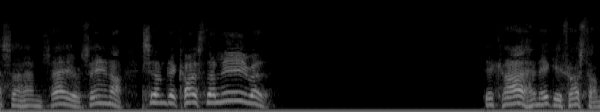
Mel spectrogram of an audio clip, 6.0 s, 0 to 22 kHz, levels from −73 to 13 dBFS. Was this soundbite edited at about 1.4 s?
yes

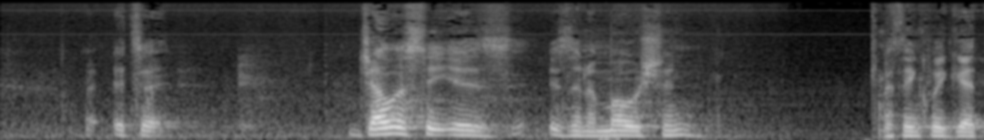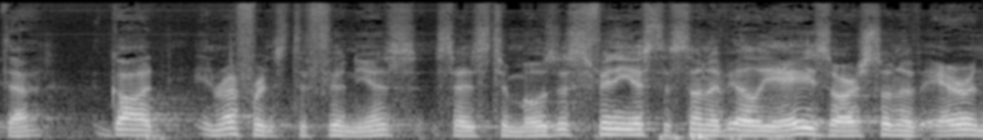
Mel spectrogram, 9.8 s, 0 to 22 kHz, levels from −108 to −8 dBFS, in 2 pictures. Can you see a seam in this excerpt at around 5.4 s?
yes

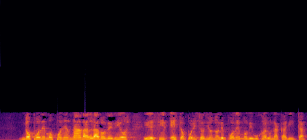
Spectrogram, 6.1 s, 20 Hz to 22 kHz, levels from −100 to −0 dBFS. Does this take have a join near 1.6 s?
no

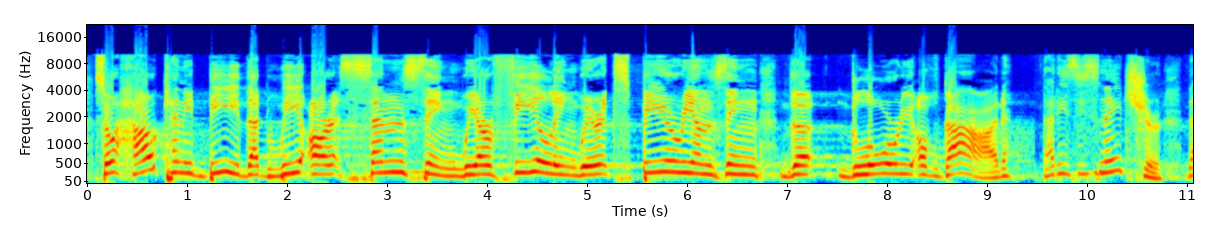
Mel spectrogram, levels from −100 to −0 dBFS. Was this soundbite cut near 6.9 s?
no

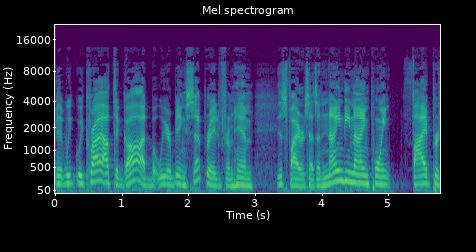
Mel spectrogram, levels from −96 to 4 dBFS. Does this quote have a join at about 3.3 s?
yes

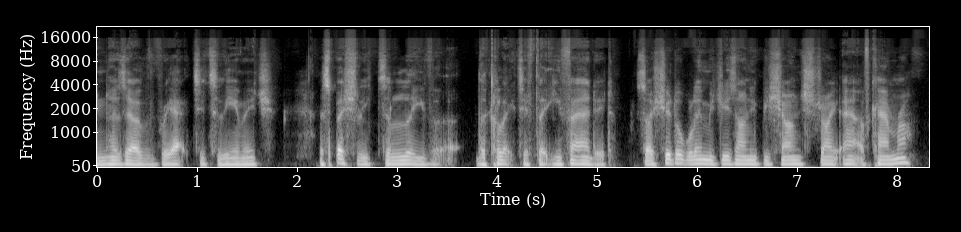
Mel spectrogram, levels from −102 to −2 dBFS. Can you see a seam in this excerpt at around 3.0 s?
no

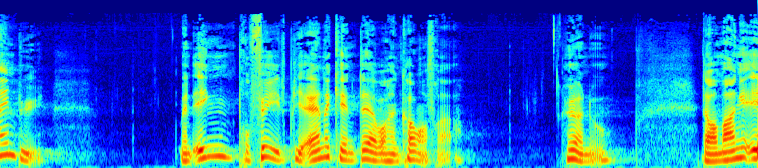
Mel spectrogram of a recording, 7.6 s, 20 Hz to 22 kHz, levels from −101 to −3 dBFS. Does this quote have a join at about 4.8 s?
no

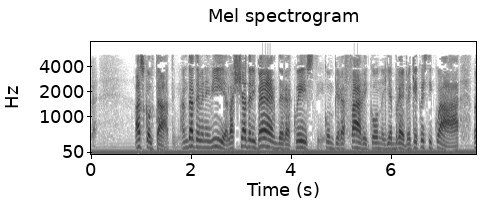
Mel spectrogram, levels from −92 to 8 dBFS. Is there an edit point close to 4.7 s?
yes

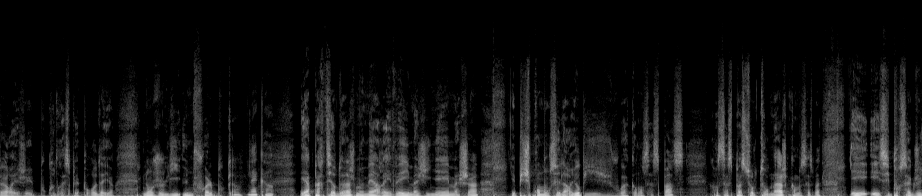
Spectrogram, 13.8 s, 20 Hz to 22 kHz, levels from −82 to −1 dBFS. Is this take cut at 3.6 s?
no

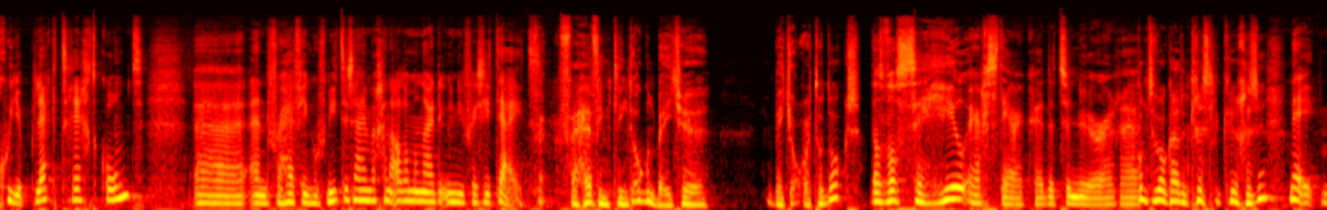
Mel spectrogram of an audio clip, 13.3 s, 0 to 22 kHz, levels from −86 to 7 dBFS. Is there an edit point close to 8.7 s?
yes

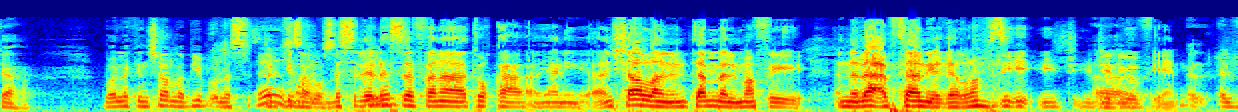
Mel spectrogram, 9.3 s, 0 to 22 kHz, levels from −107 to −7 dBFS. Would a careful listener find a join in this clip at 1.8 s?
yes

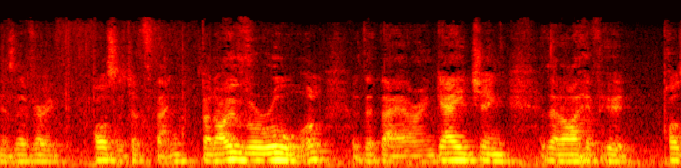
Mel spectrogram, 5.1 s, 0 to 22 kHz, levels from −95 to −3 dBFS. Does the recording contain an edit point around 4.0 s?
yes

